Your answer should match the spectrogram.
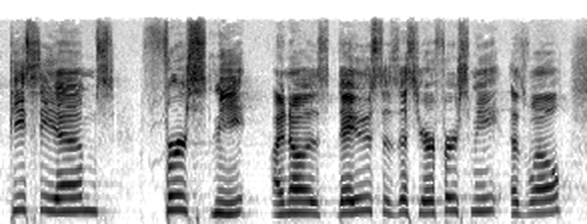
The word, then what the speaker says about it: Deus: And their alliance partner from Waukee, Iowa is team 20180, Deuce Ex Machina. Deus? It's Deus? Saying it wrong for like 2 years.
